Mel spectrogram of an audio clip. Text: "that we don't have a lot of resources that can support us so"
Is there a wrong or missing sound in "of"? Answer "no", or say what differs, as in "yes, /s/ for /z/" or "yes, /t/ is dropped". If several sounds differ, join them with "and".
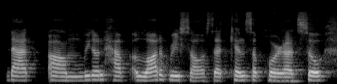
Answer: no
